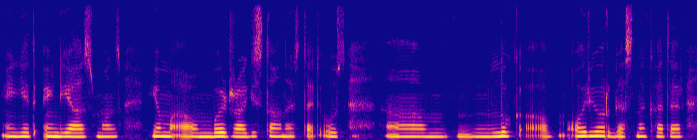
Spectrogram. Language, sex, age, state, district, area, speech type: Kashmiri, female, 18-30, Jammu and Kashmir, Kupwara, rural, spontaneous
